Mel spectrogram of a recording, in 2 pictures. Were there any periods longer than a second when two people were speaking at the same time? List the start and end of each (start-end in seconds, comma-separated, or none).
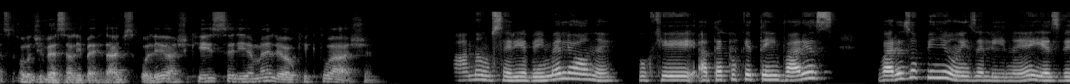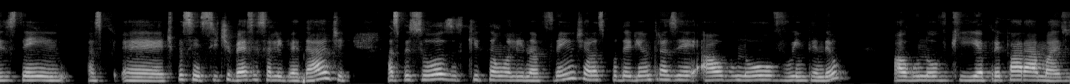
none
